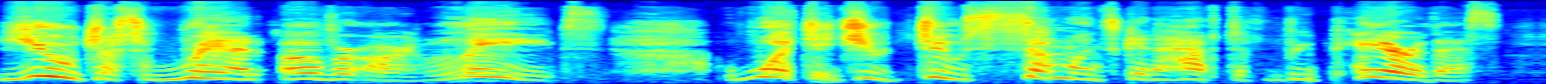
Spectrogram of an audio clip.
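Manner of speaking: husband accusing the driver of ruining the leaves, loud and nasty; nastier husband. Retold or imitated. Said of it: "even nastier than this".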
